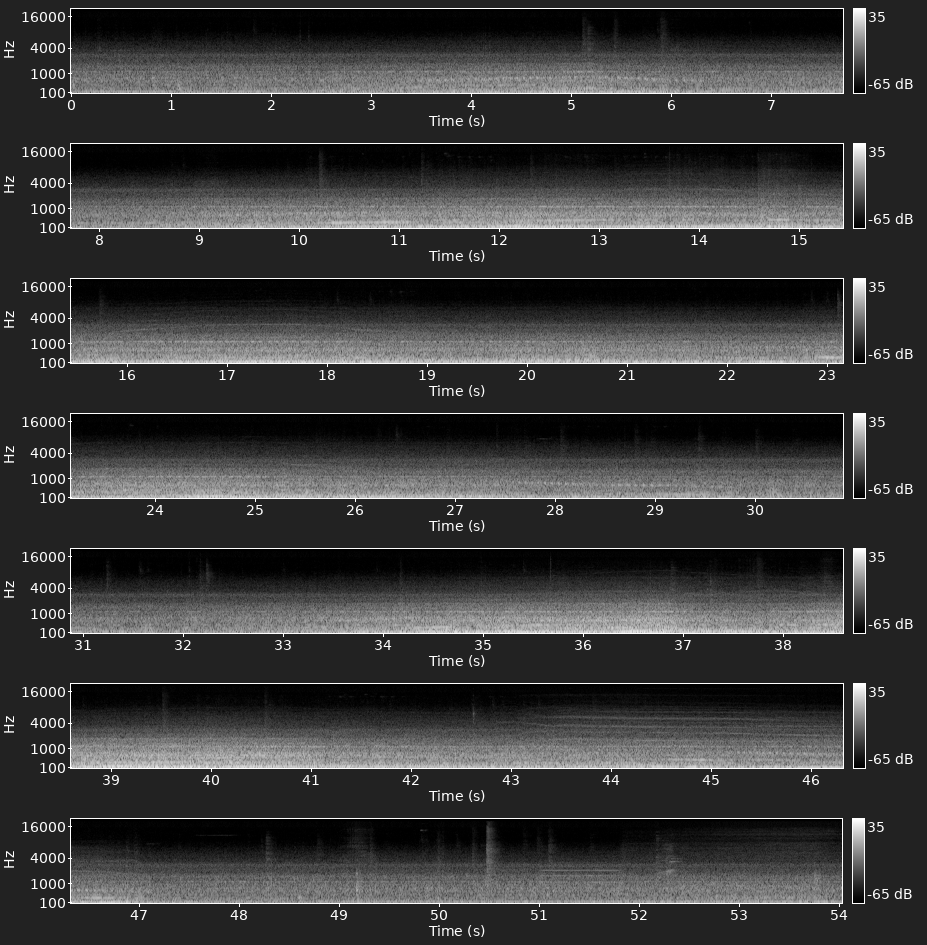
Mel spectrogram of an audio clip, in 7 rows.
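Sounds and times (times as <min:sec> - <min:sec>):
bus engine running: 0:00.0 - 0:54.0.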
